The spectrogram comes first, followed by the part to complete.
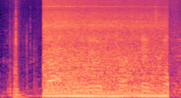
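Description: Car's interior door handle pulled, with a faint latch click. About half a second in, a loud steady noise with a low hum sets in.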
